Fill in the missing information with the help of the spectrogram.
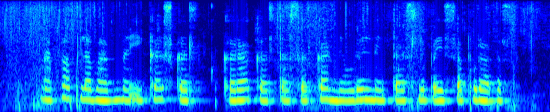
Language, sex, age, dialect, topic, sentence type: Marathi, female, 25-30, Northern Konkan, banking, statement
